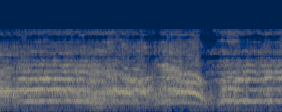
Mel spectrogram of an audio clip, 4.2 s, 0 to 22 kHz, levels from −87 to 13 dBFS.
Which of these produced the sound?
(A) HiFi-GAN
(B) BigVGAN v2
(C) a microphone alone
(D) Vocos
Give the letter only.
A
